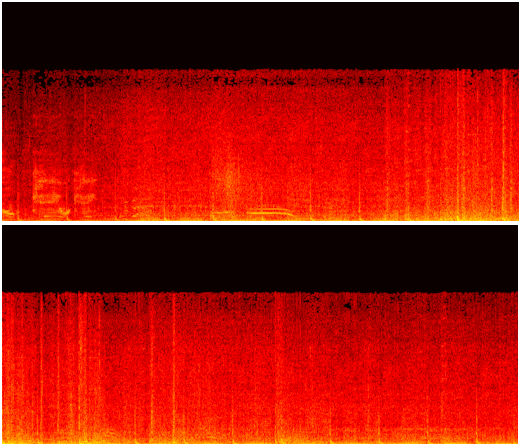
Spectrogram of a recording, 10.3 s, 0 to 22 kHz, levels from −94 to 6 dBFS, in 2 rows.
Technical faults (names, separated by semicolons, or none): buffer tearing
